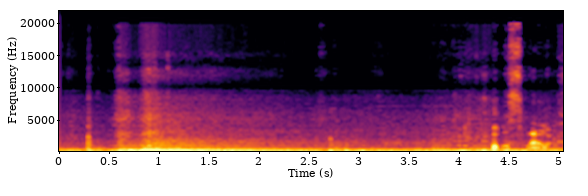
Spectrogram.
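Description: Loud, deep car engine rumble at a car event, a heavy low throb swelling near the start and then holding steady close by, with people talking and shouting over it.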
